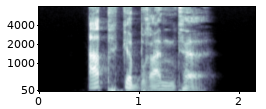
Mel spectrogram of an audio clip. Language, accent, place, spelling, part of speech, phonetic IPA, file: German, Germany, Berlin, abgebrannte, adjective, [ˈapɡəˌbʁantə], De-abgebrannte.ogg
- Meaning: inflection of abgebrannt: 1. strong/mixed nominative/accusative feminine singular 2. strong nominative/accusative plural 3. weak nominative all-gender singular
